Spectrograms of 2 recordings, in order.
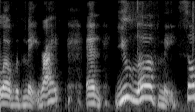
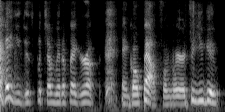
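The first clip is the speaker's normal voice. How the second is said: usual speaking voice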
